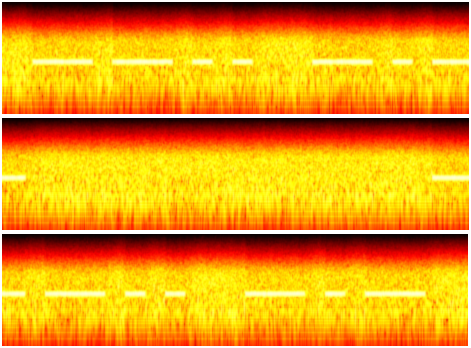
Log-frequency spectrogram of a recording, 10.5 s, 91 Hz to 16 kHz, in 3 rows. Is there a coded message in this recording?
Yes: Morse code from 0.2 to 10.2 s, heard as a keyed tone, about 8 wpm, 1020 Hz, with radio static. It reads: ZK ZK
